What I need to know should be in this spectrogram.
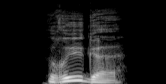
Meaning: inflection of rügen: 1. first-person singular present 2. first/third-person singular subjunctive I 3. singular imperative
- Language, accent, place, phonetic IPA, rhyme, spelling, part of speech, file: German, Germany, Berlin, [ˈʁyːɡə], -yːɡə, rüge, verb, De-rüge.ogg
